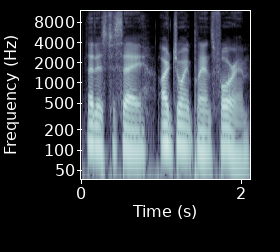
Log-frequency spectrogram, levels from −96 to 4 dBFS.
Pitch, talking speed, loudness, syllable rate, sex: 100 Hz, 255 wpm, -17 LUFS, 4.7 syllables/s, male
